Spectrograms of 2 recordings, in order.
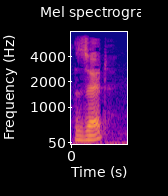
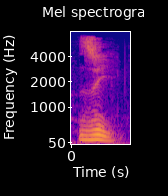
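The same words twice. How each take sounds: First: The letter name is said the non-American way. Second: The letter name is said the American way. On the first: "We pronounce it as Z" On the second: "Americans pronounce it as Z"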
